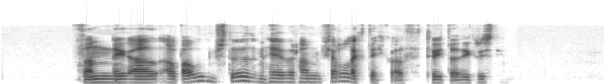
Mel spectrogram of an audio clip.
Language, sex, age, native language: Icelandic, male, 18-19, Icelandic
